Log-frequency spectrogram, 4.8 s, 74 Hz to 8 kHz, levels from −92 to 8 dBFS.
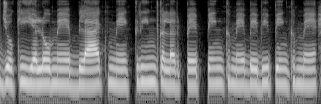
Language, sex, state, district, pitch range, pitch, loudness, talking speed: Hindi, female, Punjab, Kapurthala, 175-190 Hz, 180 Hz, -15 LUFS, 175 wpm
